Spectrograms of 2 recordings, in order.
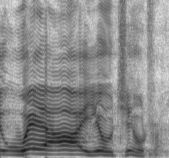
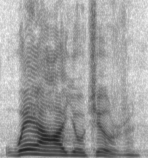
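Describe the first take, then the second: First: Slow, lightly voiced commercial announcer; drawn-out warning from the old ad. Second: Slow, lightly voiced late-night commercial voice; TV announcer. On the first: Pastor recalling the commercial's voice, slow and ominous. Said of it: "it would say". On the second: Pastor quoting a late-night TV ad, slow and ominous. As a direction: ask it like the old public service ad. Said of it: "Remember this commercial?".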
